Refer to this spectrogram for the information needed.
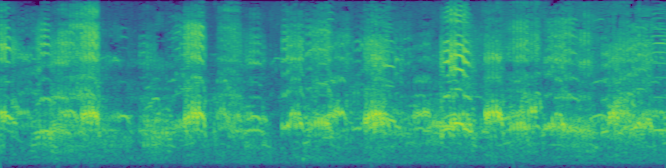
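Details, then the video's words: Several Eurasian cranes give loud, rolling trumpet calls, overlapping in bursts about every second, with a faint background hiss. "Birds Sound Effect Eurasian Cranes"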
